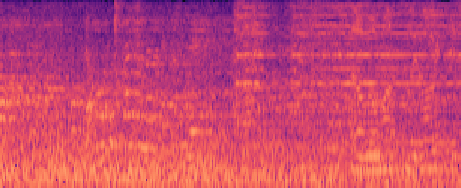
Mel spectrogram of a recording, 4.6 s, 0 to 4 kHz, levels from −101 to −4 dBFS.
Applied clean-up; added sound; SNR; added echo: none; Fire; -1 dB; reverberation time 0.2 s.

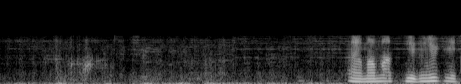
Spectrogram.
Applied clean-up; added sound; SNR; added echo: neural separator model SepFormer WHAMR!.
